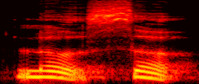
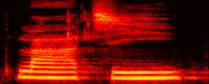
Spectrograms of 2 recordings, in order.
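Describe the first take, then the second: First: It is said with the Taiwan pronunciation. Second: It is said with the mainland China pronunciation. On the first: "In Taiwan" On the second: "In China"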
